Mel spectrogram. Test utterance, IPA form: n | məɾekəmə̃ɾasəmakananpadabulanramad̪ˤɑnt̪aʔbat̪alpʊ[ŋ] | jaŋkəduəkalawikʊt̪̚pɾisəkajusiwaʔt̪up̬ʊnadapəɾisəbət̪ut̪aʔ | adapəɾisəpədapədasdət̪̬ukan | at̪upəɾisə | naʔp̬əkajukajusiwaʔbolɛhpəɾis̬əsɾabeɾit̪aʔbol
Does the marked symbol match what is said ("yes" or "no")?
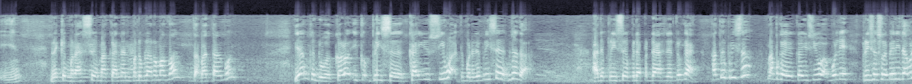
no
